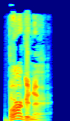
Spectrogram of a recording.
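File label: "bargainer", British English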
